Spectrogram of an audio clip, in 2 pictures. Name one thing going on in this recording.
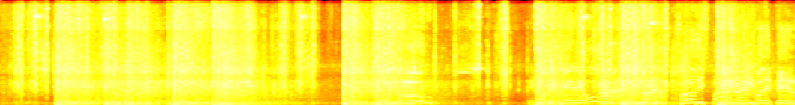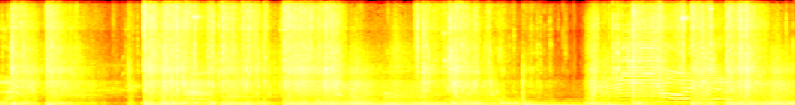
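Gunshots fire repeatedly and loudly.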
